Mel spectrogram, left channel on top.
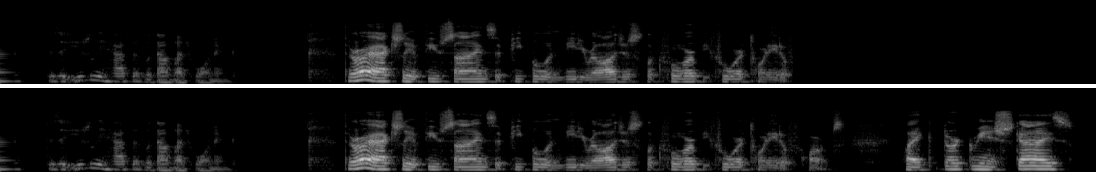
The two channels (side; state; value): left; drops out; at 8.0 s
